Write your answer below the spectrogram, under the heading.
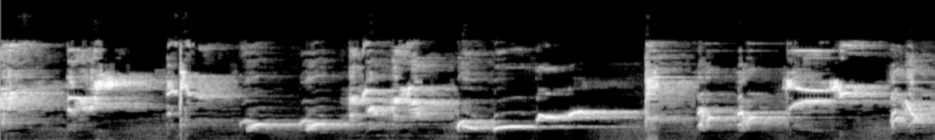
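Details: Orange-headed thrush song played to coax other birds into singing: rapid mix of high short notes, paired lower whistles and upslurs, with a few loud clicks.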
